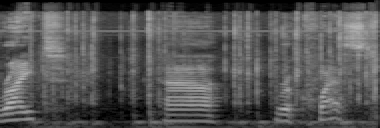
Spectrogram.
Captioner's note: keyboard keys clank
